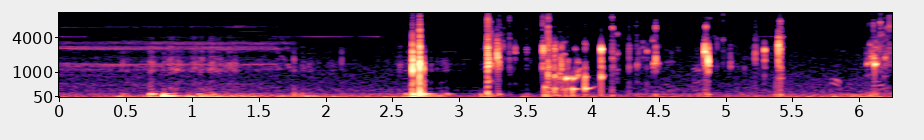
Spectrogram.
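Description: A camera plunging into seawater: a sharp splash about two and a half seconds in, then underwater gurgles, bubbles and scattered clicks. A steady high whine runs for the first second and a half before the plunge.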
